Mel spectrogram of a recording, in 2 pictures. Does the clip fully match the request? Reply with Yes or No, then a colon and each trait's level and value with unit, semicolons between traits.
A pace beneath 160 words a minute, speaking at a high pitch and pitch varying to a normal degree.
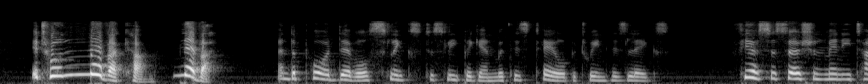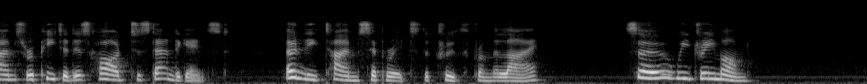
No: average, 140 wpm; high, 210 Hz; wide, 6.1 semitones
